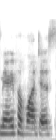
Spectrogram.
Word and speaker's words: Mary Pavlantos: It's Mary Pavlantos.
